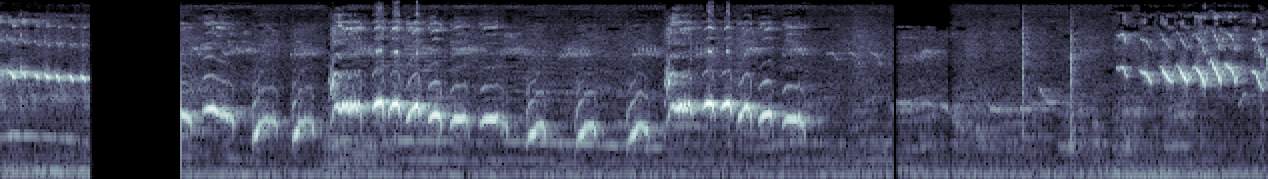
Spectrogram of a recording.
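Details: Murai Batu Medan white-rumped shama singing energetically: rows of loud, descending slurred whistles in mid pitch, repeated in quick series, then a brief pause and a high rapid trill at the end.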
